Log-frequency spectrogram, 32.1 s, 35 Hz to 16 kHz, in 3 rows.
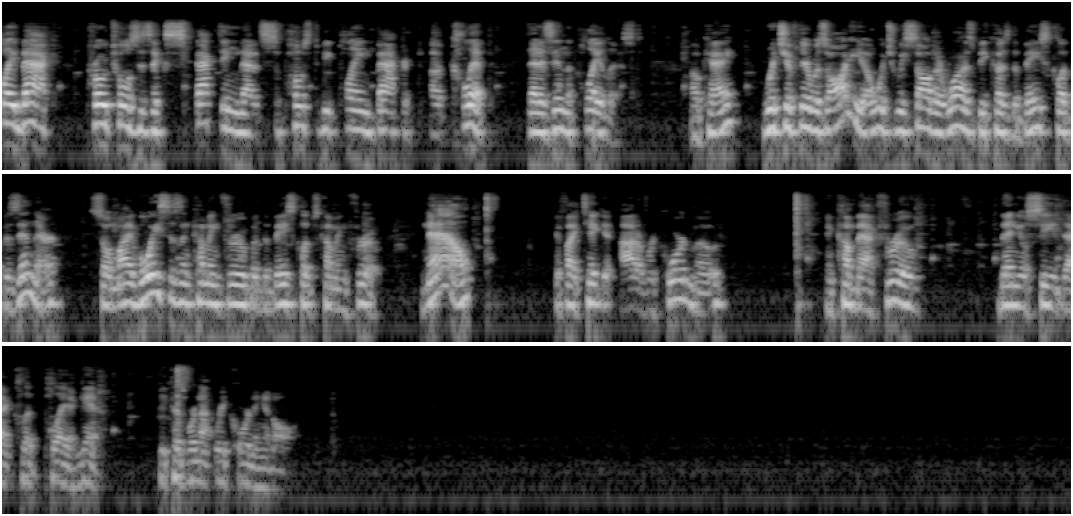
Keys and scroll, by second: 10.8 super+z, 15.5 space, 18.6 space, 23.0 space.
